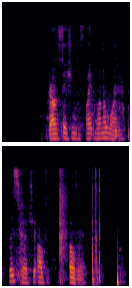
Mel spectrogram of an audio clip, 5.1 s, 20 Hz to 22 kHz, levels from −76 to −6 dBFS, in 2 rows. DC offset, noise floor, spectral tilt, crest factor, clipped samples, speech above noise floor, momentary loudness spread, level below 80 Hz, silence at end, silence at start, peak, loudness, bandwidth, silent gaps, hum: under 0.1%; under -90 dBFS; -5 dB/octave; 22 dB; under 0.1%; over 55 dB; 7 LU; -66 dBFS; 0.1 s; 0.9 s; -14 dBFS; -35 LUFS; 12.5 kHz; none; none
